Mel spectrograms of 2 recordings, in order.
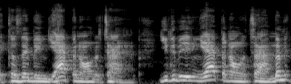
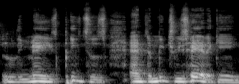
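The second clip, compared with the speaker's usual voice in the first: normal talking voice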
